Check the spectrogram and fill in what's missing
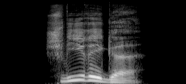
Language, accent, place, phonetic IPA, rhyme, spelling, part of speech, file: German, Germany, Berlin, [ˈʃviːʁɪɡə], -iːʁɪɡə, schwierige, adjective, De-schwierige.ogg
- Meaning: inflection of schwierig: 1. strong/mixed nominative/accusative feminine singular 2. strong nominative/accusative plural 3. weak nominative all-gender singular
